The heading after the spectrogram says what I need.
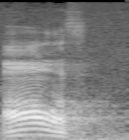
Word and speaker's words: aleph: And if you will notice, I have no equivalent to aleph because it's a silent letter in Hebrew.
